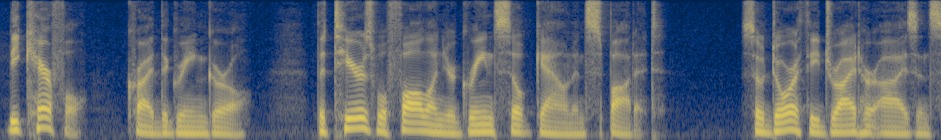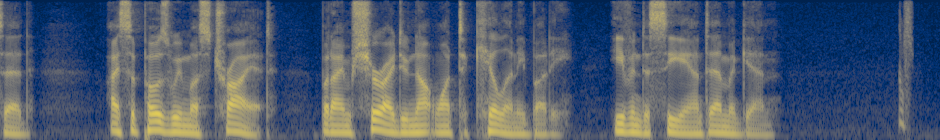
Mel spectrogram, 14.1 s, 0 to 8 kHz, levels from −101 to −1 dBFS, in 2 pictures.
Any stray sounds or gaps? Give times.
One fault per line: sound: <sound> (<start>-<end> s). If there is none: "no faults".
sound: chirp (13.8-13.9 s)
